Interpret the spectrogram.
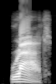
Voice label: "rat", American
